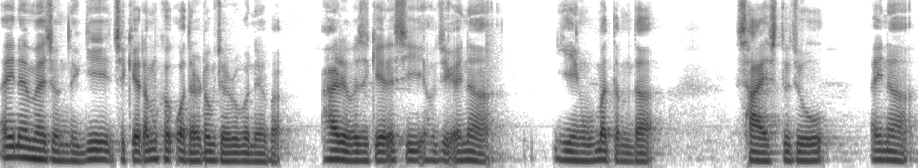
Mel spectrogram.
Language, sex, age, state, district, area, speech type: Manipuri, male, 18-30, Manipur, Thoubal, rural, spontaneous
